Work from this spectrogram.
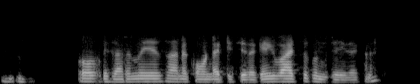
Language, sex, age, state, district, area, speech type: Malayalam, male, 18-30, Kerala, Idukki, rural, conversation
